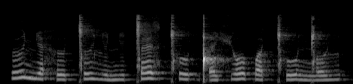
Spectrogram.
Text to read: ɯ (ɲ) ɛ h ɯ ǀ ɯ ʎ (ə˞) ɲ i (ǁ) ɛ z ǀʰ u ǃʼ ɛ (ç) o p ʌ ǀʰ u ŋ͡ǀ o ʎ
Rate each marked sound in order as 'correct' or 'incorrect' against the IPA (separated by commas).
correct, incorrect, incorrect, correct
